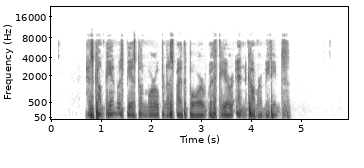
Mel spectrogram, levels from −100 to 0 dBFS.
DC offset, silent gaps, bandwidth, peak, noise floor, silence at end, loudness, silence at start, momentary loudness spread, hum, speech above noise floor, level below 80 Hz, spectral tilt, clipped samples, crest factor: under 0.1%; none; 9.4 kHz; -10 dBFS; -89 dBFS; 1.2 s; -32 LUFS; 0.7 s; 8 LU; none; 58 dB; -44 dBFS; -5 dB/octave; under 0.1%; 22 dB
